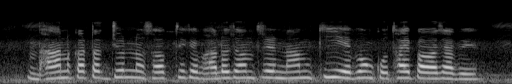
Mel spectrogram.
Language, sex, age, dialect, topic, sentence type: Bengali, female, 25-30, Western, agriculture, question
